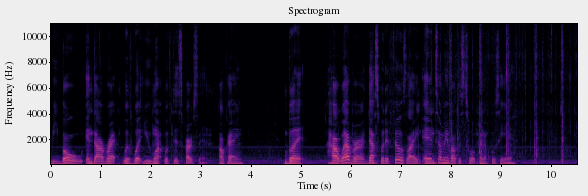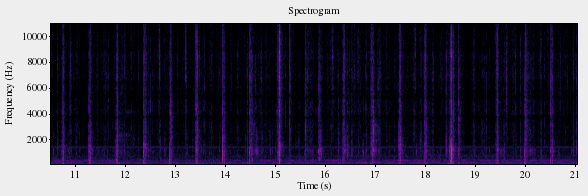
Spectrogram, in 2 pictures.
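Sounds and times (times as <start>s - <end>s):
faint steady hum: 0.0s - 21.0s
cards shuffled by hand: 7.6s - 21.0s.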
